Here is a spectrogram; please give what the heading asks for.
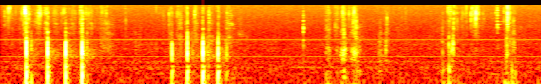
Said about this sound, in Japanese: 豚肉は脂身と赤身の間にある筋を何箇所か切り込みを入れて筋切りをしておきます。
